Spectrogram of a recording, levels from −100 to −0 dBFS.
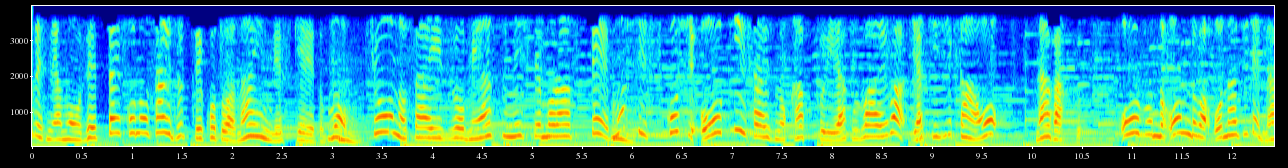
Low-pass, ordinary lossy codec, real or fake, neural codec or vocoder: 3.6 kHz; MP3, 32 kbps; real; none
